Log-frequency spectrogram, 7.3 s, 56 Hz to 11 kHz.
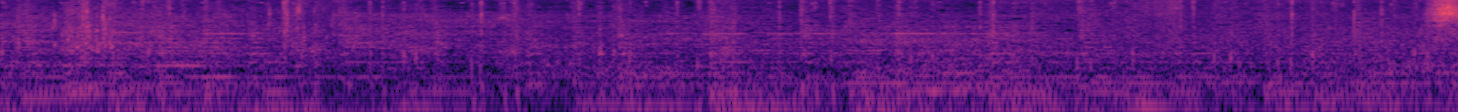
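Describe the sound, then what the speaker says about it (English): Steady, rapid hoofbeats of a galloping horse in The Witcher 3: The Wild Hunt, continuous and fairly loud, mixed with game ambience and no clear talk. "Whoa there, Roach."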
